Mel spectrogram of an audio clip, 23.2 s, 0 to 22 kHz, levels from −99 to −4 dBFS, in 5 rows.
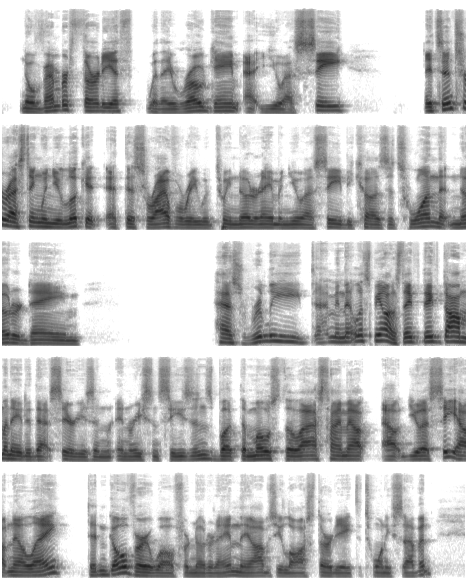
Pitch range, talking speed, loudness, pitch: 105-135 Hz, 180 wpm, -25 LUFS, 120 Hz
